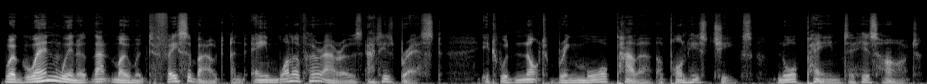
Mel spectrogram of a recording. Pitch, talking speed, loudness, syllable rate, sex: 100 Hz, 205 wpm, -23 LUFS, 4.6 syllables/s, male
